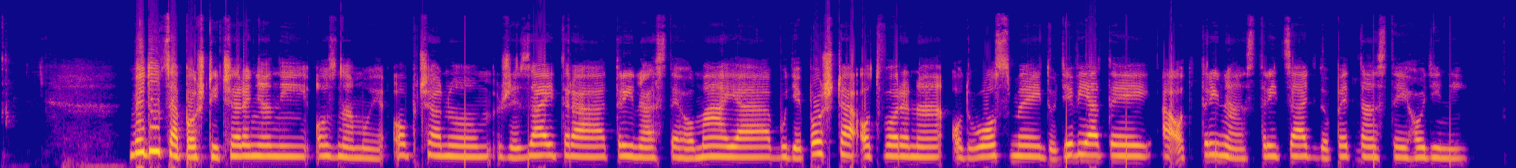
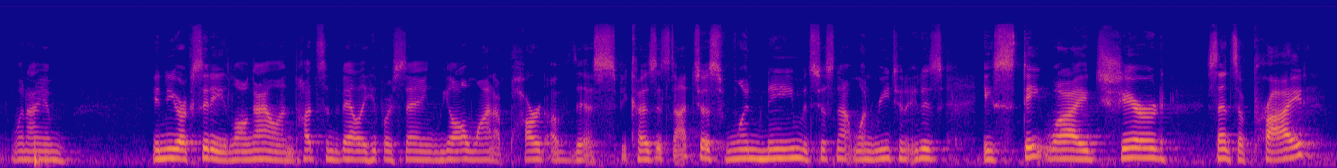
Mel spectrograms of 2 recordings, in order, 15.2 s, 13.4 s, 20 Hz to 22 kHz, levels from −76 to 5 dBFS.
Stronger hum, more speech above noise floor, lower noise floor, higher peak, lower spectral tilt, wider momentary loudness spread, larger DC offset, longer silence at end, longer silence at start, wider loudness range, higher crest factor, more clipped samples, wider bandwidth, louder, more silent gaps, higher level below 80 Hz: neither; first, 34 dB vs 28 dB; second, -45 dBFS vs -52 dBFS; first, 0 dBFS vs -6 dBFS; second, -4 dB/octave vs -5.5 dB/octave; about the same, 8 LU vs 10 LU; neither; first, 0.5 s vs 0 s; first, 0.8 s vs 0 s; about the same, 3 LU vs 5 LU; second, 12 dB vs 18 dB; first, 1% vs under 0.1%; second, 17 kHz vs over 20 kHz; first, -11 LUFS vs -24 LUFS; neither; first, -48 dBFS vs -60 dBFS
